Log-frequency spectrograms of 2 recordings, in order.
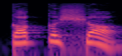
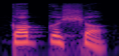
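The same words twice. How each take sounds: The two takes are said the same way.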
